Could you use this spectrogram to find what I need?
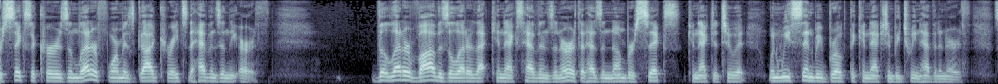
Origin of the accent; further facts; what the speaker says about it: New Jersey, United States; now in California, United States; I'm from New Jersey. Live in California.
